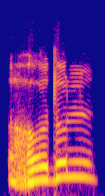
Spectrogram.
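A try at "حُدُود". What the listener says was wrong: বলে হুদুল, হুদুল টান দিচ্ছে না কেন ভাই? ওয়াও মাদ্দা তো। ওয়াও মাদ্দা কাকে বলে সব ভুলে গিয়েছেন?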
